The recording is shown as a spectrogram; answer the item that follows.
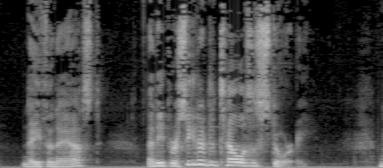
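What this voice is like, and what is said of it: Usual voice. Nothing is said of it.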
